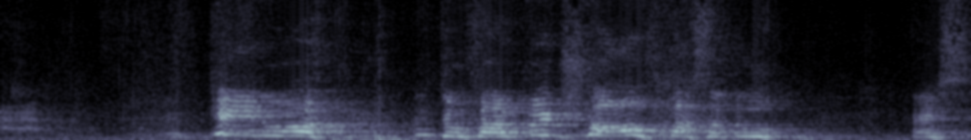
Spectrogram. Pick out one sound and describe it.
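A man sings loudly in an operatic voice.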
